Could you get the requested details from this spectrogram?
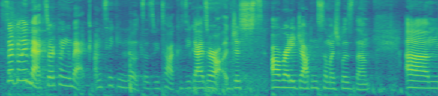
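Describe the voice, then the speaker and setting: A woman's voice: medium pitch, bright, forceful tone, a little hiss or hum. A woman moderating a live panel, chatty and playful as she asks questions.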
